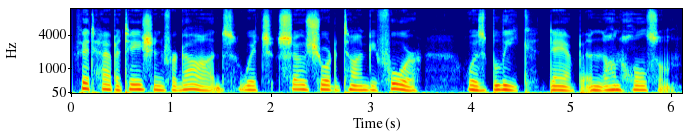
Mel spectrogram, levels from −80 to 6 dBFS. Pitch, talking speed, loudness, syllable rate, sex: 165 Hz, 145 wpm, -17 LUFS, 4.4 syllables/s, female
